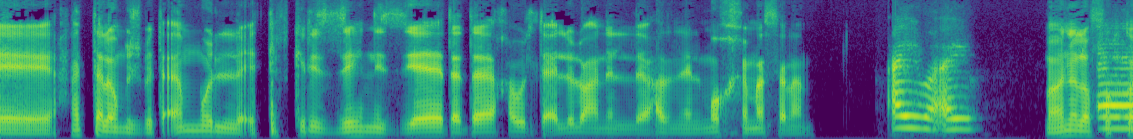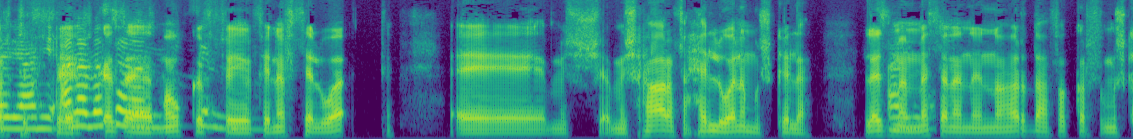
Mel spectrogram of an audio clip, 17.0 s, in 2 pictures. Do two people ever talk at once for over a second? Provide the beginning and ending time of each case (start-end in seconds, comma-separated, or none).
8.2-10.3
